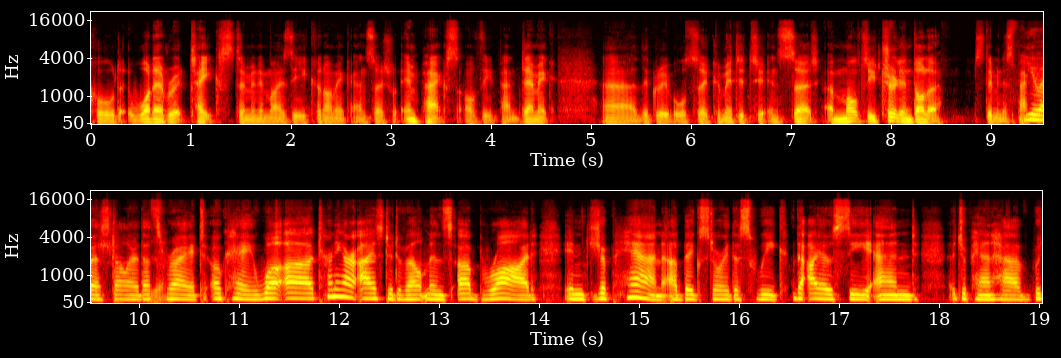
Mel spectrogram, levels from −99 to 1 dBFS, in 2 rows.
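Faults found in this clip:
Short concealed packet loss, 6.17–6.22 s: brief smear and wobble in the speech, a short sound possibly swallowed. Receiver jitter buffer/decoder concealment: about 20 ms of audio arrived too late, and the gap was bridged by extending the preceding sound, then cross-faded back into real audio.

Lost packet rebuilt from error correction, 6.22–6.24 s, 9.70–9.84 s, 12.20–12.22 s, 18.64–18.78 s: no gaps, but momentary roughness and added noise, longest at 9.70 s and 18.64 s (80 ms each). Decoder substituted low-bitrate in-band FEC copies carried in following packets. Durations fit a single lost packet at 6.22 and 12.20 s, four separate ones at 9.70 and 18.64 s.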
